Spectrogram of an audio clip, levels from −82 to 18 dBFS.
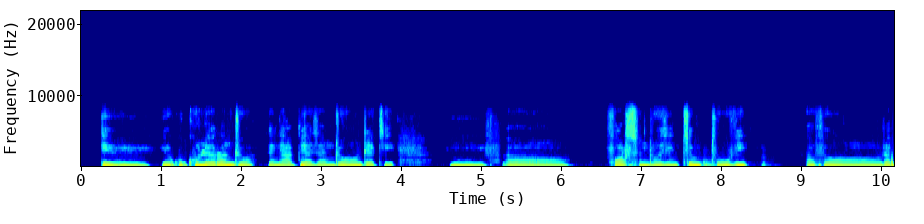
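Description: Opus voice compression runs throughout this speech clip, with plainly audible damage. Nothing survives above about 8.8 kHz, so the sound is band-limited to wideband and loses its airy top. The SILK linear-prediction coder models each short stretch with a coarse excitation, which makes the voice sound muffled, hoarse and faintly robotic. That degree of damage fits a low bitrate of around 12 kbps.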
